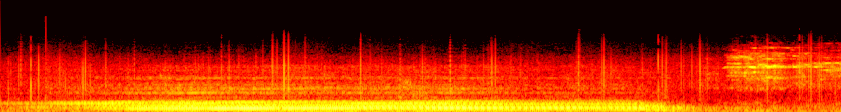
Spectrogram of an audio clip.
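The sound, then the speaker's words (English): A car engine hums steadily at a moderate level as the vehicle drives along, then fades out near the end, with a brief higher hiss afterward. “Now wait here, and I'll order the car.”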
